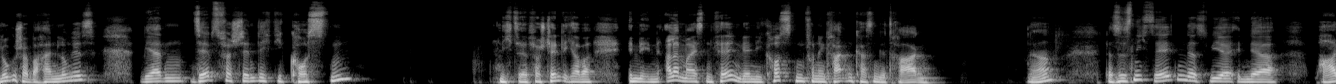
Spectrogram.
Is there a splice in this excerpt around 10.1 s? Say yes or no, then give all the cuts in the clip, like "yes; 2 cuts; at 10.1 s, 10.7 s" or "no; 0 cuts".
yes; 1 cut; at 10.1 s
